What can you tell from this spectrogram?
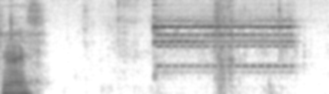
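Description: A brief vocal sound, then a phone ringing: one steady electronic ring of layered bright tones lasting just over a second, fairly loud, before cutting off into quiet.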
